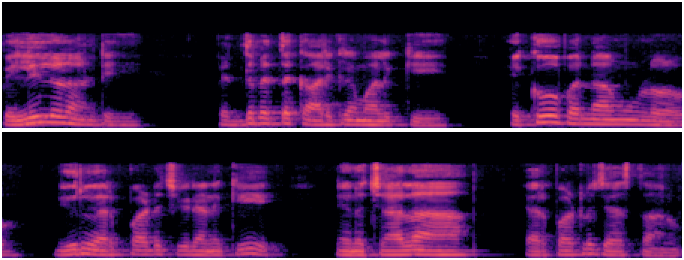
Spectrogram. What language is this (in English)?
Telugu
